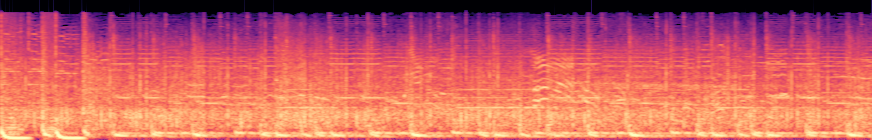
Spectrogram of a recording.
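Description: Background music with a steady, repeating bass line, over many sharp cracks and pops of fireworks bursting overhead.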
